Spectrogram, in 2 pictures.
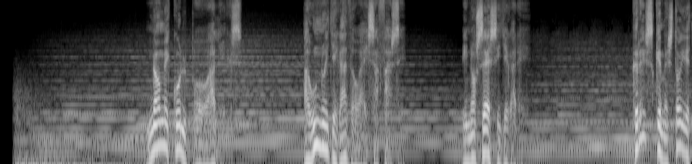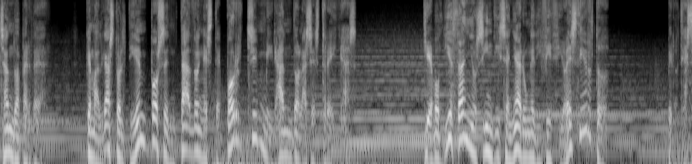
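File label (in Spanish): doblaje España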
